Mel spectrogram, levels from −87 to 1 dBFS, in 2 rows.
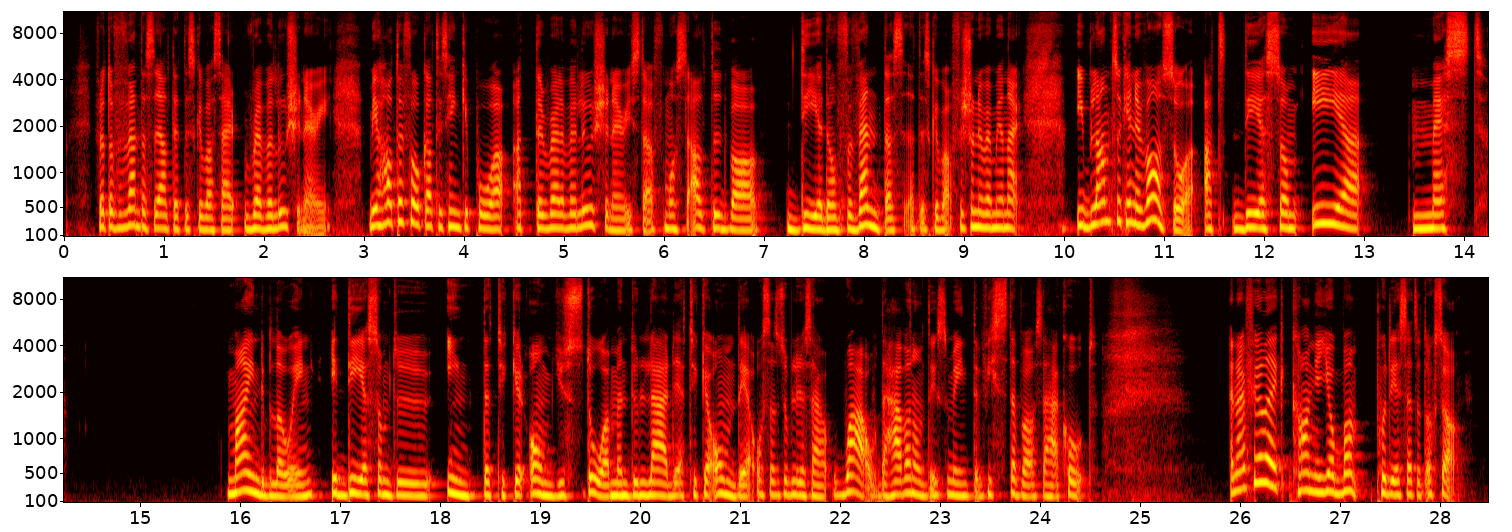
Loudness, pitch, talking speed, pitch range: -29 LUFS, 195 Hz, 210 wpm, 180-215 Hz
